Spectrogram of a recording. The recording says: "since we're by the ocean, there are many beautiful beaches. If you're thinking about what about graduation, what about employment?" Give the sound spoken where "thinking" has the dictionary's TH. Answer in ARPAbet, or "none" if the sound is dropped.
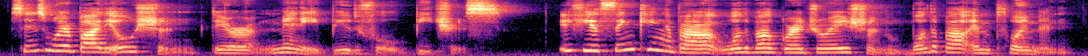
TH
